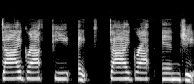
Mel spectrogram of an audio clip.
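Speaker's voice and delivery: digraph T H said slowly letter by letter; slow clear naming. Shown as a demonstration. Teacher naming letter cards slowly for the class, slow and clear. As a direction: spell each digraph out slowly for the kids. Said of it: "saying their full name".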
